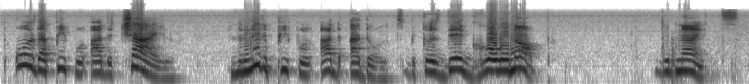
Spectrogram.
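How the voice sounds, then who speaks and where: A woman's voice: medium pitch, animated, measured pace, darkish tone, lo-fi sound. A woman in her thirties giving a rambling, repetitive philosophical monologue into a webcam, insisting that her listener understand. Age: 30s. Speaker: vlogger. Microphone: webcam mic.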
